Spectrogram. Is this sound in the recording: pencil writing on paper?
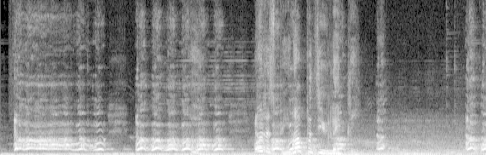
no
